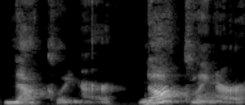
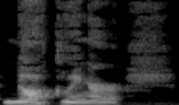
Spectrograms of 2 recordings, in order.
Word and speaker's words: Nachlinger: His name is John Nachlinger. I said it wrong, but Nachlinger.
